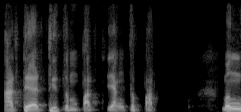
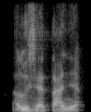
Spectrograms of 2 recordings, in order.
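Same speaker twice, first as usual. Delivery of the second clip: normal talking voice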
